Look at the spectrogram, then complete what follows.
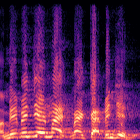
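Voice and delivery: high, impatient demand; irritated clerk. Retold or imitated. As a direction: order it out sharply. Acted irritated clerk demanding card.

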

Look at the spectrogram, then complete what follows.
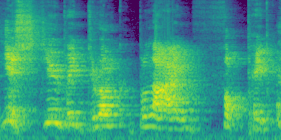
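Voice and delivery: loud, high, slow spat-out insult; furious insult. Acted. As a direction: scream it at the drunk husband. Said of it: "she screams at him".

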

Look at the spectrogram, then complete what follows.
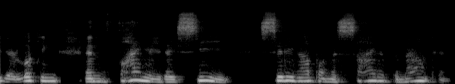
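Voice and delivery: usual speaking voice

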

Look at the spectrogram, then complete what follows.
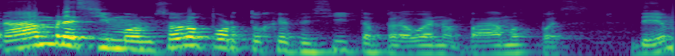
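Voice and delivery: ordinary delivery

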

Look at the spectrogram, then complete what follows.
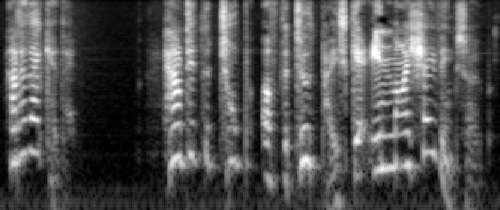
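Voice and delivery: high-pitched, mystified question; puzzled dad. Acted. Dad finding toothpaste top in his soap, puzzled. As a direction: wonder aloud, baffled. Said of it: "He's thinking".

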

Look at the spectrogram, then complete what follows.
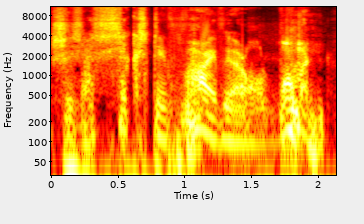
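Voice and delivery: a hint of an angry headteacher scolding; angry teacher. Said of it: "and then he got angry".

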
